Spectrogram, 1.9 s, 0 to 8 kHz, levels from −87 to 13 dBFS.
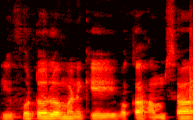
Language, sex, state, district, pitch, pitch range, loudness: Telugu, male, Andhra Pradesh, Guntur, 115 Hz, 110-120 Hz, -22 LUFS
